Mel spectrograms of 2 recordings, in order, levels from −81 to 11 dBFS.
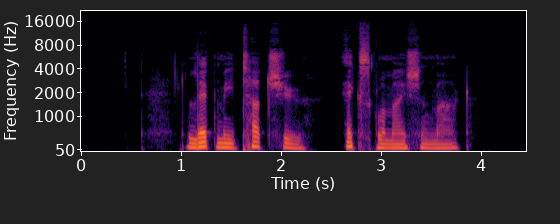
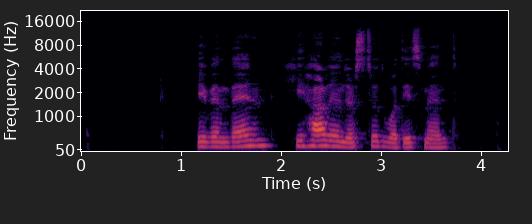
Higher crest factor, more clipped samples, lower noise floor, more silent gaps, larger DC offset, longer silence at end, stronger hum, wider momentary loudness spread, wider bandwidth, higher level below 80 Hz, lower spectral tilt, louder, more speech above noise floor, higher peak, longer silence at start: about the same, 22 dB vs 20 dB; neither; about the same, -80 dBFS vs -77 dBFS; neither; neither; first, 0.7 s vs 0.55 s; neither; about the same, 14 LU vs 12 LU; about the same, 15 kHz vs 14.5 kHz; first, -52 dBFS vs -74 dBFS; about the same, -6 dB/octave vs -5.5 dB/octave; first, -25 LUFS vs -35 LUFS; first, 57 dB vs 43 dB; first, -4 dBFS vs -16 dBFS; about the same, 1.05 s vs 1.15 s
